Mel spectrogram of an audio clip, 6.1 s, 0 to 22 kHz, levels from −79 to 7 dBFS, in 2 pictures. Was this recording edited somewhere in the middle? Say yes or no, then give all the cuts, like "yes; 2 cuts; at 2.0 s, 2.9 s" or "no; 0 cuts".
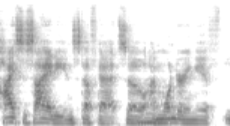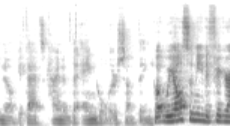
yes; 3 cuts; at 1.3 s, 3.3 s, 5.1 s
